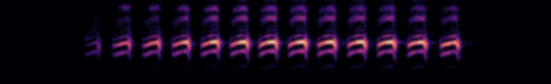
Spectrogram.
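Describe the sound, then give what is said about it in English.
A nuthatch gives a rapid, even series of about a dozen nasal 'yank' notes, clear, with no other sounds around them. “The nuthatch's nasal yank yank sounds like.”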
